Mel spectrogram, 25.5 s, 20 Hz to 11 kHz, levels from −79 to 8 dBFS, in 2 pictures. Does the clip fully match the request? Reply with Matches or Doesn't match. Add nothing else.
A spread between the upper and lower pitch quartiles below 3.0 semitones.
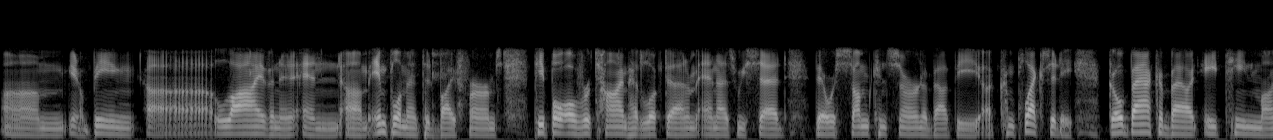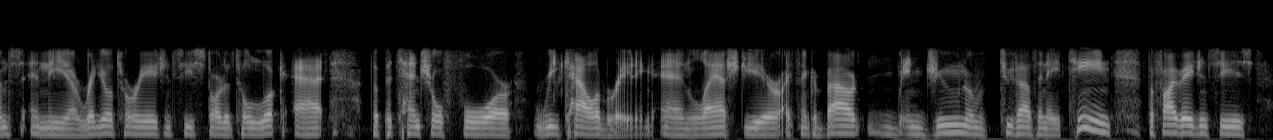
Matches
